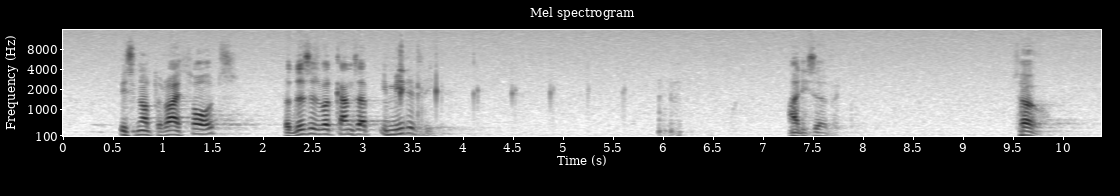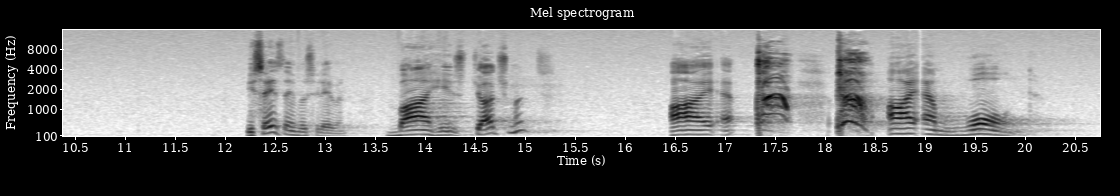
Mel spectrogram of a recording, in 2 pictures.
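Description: A middle-aged man speaks with animation through a microphone, pausing often.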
